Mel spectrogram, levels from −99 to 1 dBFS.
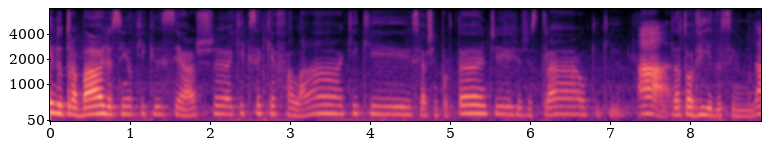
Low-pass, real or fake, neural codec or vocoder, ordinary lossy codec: none; real; none; none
